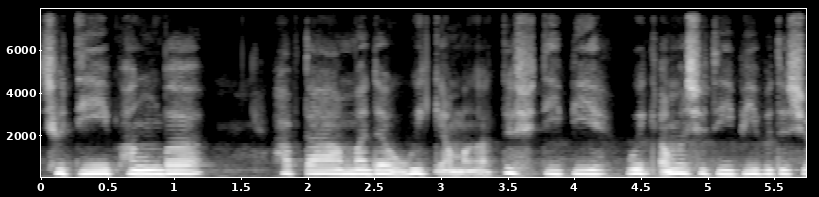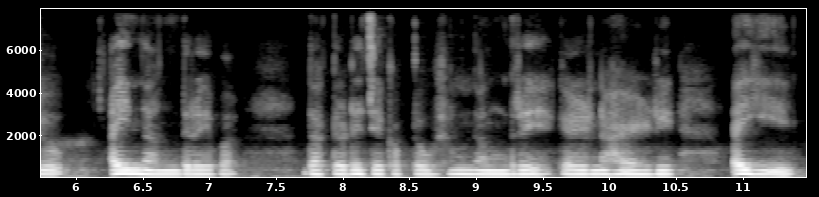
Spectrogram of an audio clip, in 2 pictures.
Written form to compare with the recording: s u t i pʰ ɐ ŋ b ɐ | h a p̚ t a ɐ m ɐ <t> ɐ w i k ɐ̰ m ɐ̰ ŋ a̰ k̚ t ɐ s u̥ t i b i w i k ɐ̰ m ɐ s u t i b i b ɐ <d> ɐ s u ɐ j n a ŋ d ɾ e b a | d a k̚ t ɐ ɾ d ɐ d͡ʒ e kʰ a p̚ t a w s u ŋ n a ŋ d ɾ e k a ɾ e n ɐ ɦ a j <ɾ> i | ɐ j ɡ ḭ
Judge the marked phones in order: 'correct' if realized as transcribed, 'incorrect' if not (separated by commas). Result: incorrect, correct, correct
